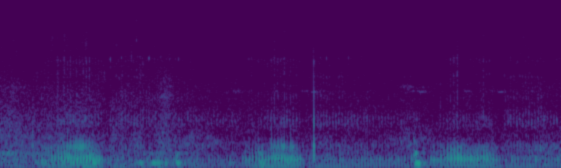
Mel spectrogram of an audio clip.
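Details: Female pet cat purring into a fluffy mic for a calming sleep recording; a low throbbing hum surges in three breath-like swells over a hissy background, with a couple of sharp clicks between them.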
